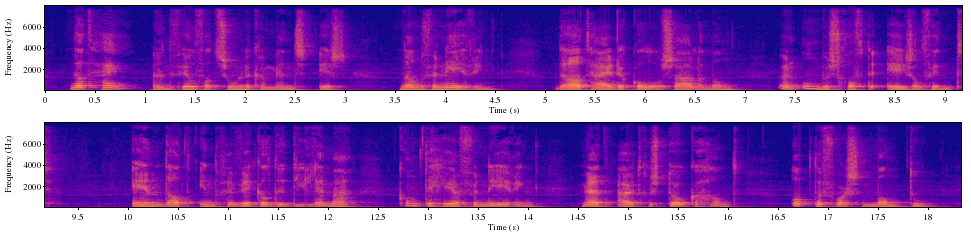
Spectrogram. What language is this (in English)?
Dutch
